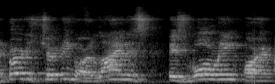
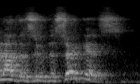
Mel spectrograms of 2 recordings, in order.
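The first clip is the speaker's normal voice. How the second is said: normal talking voice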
